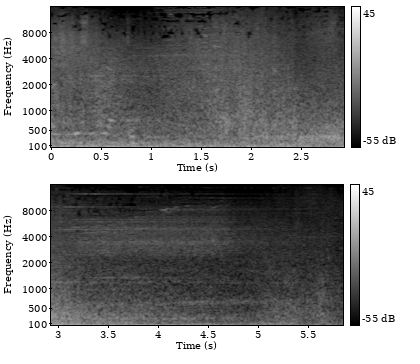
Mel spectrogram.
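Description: A triumphant fanfare swells and fades.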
